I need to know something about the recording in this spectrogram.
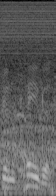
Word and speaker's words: Shinkovic: Tim Shinkovic, they changed the pronunciation of the name out. This is the correct one. They want Shinkovic, and that's what we'll give them. Shinkovic has been the pronunciation all season. I don't know why changed before the state tournament.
